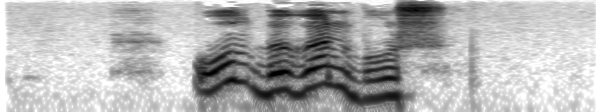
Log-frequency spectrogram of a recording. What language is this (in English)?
Bashkir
